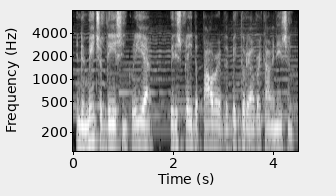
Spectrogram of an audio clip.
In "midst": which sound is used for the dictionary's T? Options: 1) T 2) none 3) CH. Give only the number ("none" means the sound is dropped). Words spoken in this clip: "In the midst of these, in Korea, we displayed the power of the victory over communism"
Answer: 2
